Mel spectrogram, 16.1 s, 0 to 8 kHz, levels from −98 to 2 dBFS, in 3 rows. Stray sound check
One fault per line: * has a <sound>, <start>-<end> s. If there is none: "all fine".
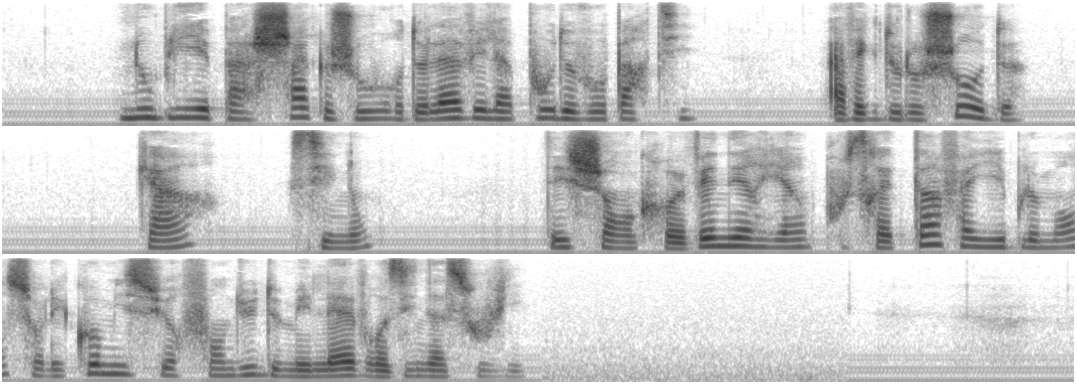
all fine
